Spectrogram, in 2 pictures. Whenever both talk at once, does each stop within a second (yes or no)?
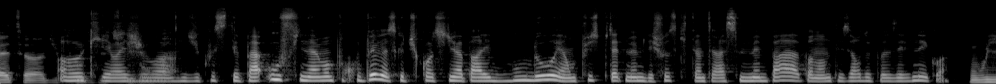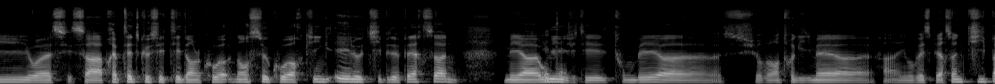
no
